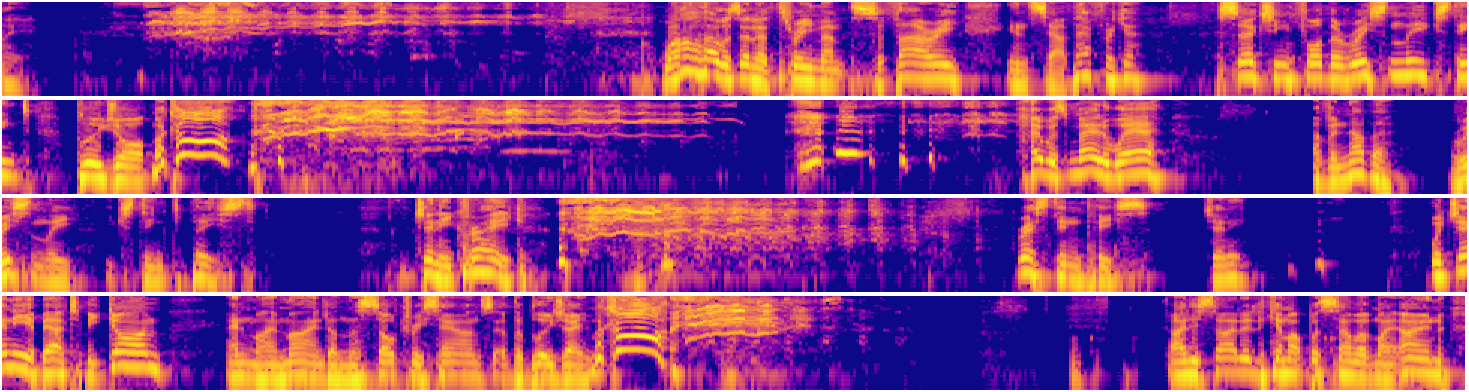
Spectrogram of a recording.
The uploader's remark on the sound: It's the first half of our latest Live Show.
